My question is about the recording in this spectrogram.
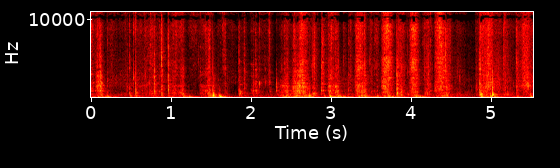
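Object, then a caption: Chalk block. A gloved hand scrapes a large solid chalk block with a metal putty knife, sending crumbs falling. Continuous rough, gritty scraping strokes run with bright rasping texture and short rubbing bursts, the loudness rising and falling with each stroke.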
